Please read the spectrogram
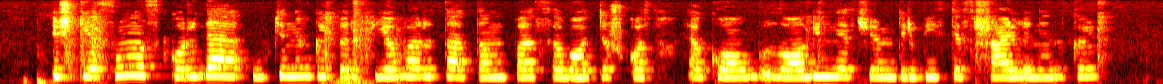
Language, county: Lithuanian, Alytus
